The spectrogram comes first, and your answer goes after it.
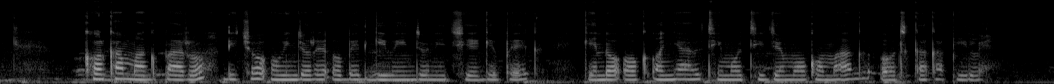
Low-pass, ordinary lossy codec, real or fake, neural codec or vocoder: none; none; real; none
